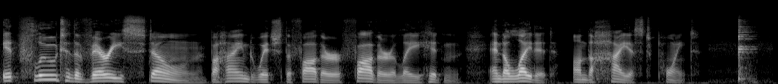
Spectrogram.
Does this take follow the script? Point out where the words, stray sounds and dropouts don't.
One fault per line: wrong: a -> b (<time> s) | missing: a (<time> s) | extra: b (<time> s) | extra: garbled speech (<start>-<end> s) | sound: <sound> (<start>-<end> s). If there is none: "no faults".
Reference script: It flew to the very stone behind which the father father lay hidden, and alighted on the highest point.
sound: tap (7.4-7.6 s)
